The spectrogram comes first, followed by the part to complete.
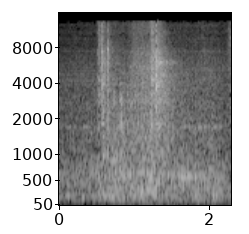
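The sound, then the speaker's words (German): Steady mechanical droning of countless industrial machines fills a large leather production hall, with brief bursts of higher hissing and clattering rising over the constant loud noise. “In den großen Produktionshallen brummen unzählige Maschinen. Entsprechend hoch ist der Lärmpegel.”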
